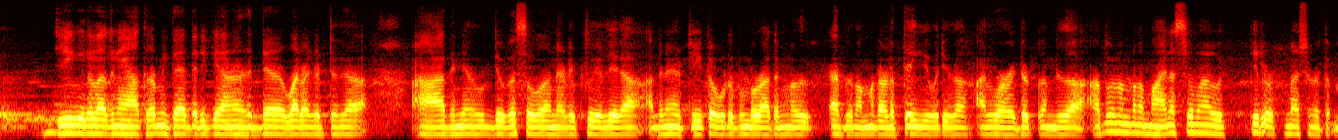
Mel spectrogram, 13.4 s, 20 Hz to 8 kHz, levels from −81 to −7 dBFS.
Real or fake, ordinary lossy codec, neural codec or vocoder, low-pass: fake; none; codec, 16 kHz, 0.5 kbps, FunCodec, trained on Chinese and English, 25 frames a second; none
